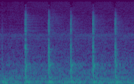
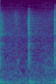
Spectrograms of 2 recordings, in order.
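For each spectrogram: First: Six quick, bright taps on a rigid plastic housing, each a short crisp click that dies almost at once. Second: Two quick, dry fingertip taps with a coarse, gritty click and almost no ring, typical of a powder-coated metal housing.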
